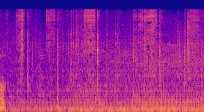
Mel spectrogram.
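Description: Bicycles rolling along a road: scattered, irregular clicks and rattles from the bikes' parts over a steady low rumble.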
